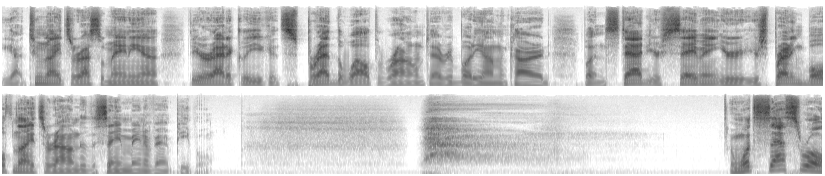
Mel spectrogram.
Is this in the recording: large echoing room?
no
